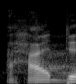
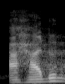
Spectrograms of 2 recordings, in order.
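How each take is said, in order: First: Ahad halting on a bounced d; qalqalah stop. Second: Ahadun read through, final -dun fully sounded; full ending. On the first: Teacher shows the reading when one stops, bouncing qalqalah. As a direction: stop on the d of "Ahad" and let it echo briefly. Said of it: "Kalau kita berhenti membacanya". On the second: Teacher quizzes on the unstopped word, full ending. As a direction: give "Ahadun" its whole last syllable. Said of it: "qalqalah bukan?". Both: Shown as a demonstration.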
